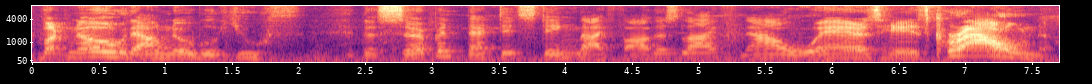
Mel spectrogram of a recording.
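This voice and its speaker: Anguished dead king's ghost, high piercing voice, slow theatrical declamation, Shakespeare radio play, noisy recording. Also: lively intonation, gravelly, sharp tone, heavily acted. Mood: bitter, outraged. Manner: theatrical, drawn-out declamation with outcries. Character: anguished ghost of a murdered king and father.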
